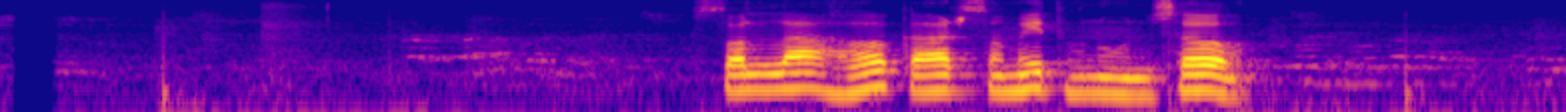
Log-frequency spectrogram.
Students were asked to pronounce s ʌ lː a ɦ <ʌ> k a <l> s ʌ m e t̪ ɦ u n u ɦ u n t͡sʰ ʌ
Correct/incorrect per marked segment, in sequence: correct, incorrect

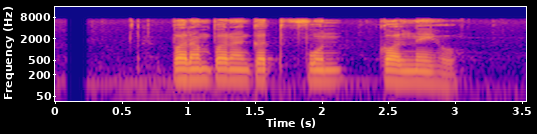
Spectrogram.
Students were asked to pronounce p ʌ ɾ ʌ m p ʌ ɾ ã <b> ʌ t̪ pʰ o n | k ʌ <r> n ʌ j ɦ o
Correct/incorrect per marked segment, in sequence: incorrect, incorrect

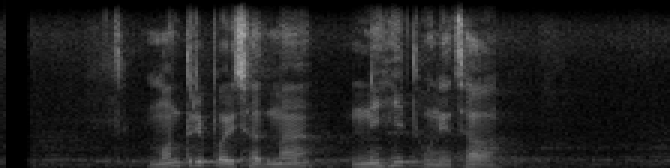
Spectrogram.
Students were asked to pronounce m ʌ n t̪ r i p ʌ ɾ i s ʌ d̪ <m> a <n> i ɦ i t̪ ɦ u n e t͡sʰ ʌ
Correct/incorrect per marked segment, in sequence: correct, correct

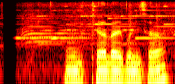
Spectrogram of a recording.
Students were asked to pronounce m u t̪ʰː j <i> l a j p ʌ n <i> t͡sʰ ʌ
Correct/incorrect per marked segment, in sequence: incorrect, correct

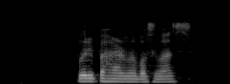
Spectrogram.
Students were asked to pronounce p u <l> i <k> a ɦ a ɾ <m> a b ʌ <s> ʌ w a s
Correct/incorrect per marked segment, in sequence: incorrect, incorrect, correct, correct

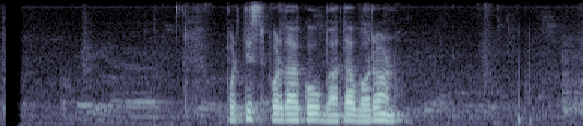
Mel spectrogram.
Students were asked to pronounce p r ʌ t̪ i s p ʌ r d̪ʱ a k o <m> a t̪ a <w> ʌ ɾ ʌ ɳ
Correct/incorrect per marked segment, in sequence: incorrect, incorrect

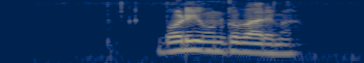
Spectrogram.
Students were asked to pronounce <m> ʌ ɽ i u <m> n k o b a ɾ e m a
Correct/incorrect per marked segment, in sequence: incorrect, incorrect

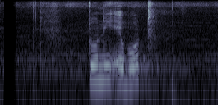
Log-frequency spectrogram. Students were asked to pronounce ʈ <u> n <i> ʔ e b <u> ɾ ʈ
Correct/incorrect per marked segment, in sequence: incorrect, correct, incorrect

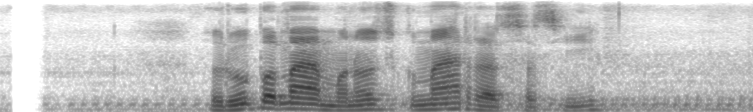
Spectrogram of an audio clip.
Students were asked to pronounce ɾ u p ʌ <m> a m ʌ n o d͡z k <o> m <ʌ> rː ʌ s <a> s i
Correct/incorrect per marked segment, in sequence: correct, incorrect, incorrect, incorrect

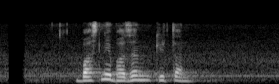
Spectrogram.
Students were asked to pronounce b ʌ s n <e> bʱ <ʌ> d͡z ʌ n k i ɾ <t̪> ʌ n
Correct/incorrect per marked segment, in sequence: correct, correct, correct

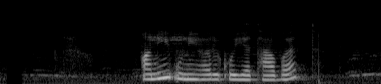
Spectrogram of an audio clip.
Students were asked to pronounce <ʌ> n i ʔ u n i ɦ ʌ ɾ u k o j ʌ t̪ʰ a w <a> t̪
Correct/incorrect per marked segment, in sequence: correct, incorrect

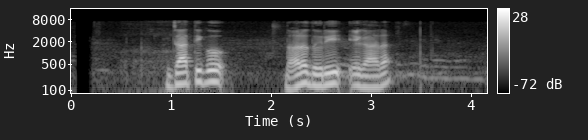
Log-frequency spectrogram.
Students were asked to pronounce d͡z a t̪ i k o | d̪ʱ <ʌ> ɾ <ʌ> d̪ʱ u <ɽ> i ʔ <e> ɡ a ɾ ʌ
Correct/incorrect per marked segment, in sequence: correct, correct, incorrect, correct

